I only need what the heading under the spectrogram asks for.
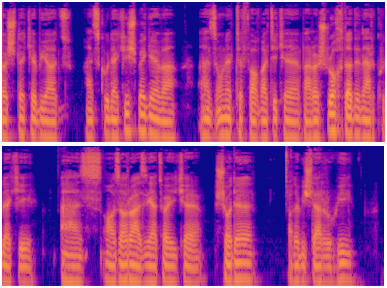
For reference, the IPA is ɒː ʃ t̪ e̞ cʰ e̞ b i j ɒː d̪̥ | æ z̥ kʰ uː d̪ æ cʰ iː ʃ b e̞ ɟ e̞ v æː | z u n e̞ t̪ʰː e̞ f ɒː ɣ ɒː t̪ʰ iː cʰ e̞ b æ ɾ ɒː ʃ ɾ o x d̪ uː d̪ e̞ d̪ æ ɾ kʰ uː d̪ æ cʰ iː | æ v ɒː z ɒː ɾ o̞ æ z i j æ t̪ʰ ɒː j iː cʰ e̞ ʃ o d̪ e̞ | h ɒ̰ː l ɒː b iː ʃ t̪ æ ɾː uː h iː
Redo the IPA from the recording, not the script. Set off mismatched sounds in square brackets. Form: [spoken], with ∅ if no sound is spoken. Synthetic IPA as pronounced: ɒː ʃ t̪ e̞ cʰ e̞ b i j ɒː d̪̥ | æ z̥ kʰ uː d̪ æ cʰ iː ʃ b e̞ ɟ e̞ v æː | z u n e̞ t̪ʰː e̞ f ɒː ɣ ɒː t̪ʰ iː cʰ e̞ b æ ɾ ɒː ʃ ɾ o x d̪ [ɒː] d̪ e̞ d̪ æ ɾ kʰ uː d̪ æ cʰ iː | æ [z] ɒː z ɒː ɾ o̞ æ z i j æ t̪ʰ ɒː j iː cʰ e̞ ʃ o d̪ e̞ | h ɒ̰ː l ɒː b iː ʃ t̪ æ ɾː uː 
